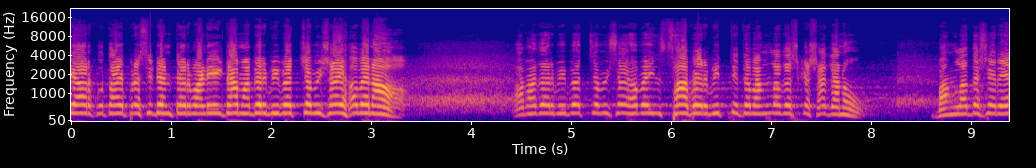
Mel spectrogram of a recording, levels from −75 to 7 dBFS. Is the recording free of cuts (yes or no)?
no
